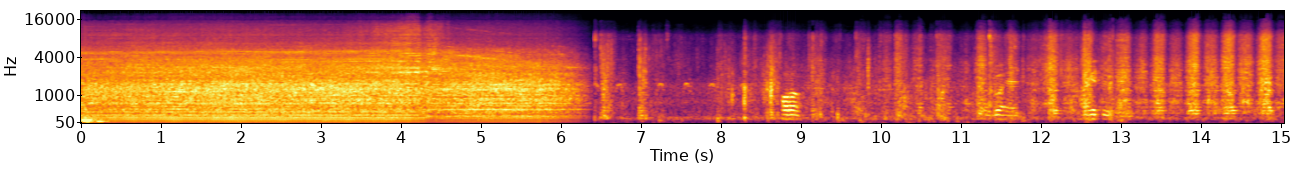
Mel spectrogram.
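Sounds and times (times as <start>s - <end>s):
power saw cutting wood: 0.0s - 6.4s, 10.2s - 15.0s.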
